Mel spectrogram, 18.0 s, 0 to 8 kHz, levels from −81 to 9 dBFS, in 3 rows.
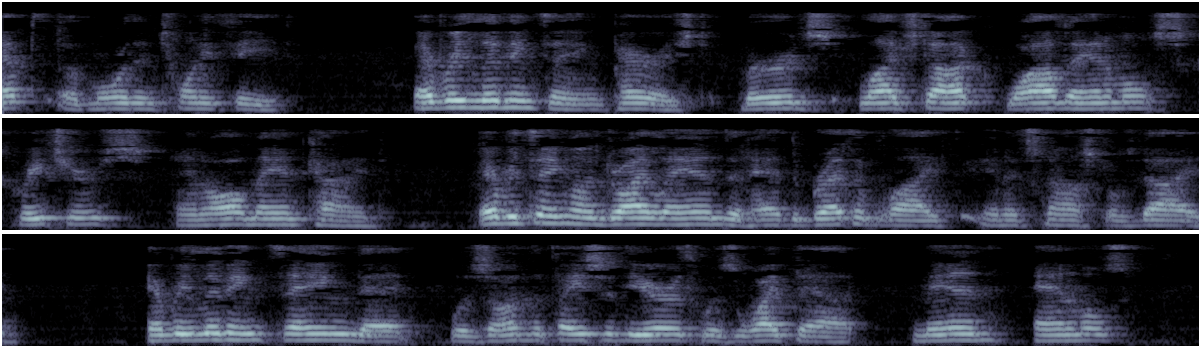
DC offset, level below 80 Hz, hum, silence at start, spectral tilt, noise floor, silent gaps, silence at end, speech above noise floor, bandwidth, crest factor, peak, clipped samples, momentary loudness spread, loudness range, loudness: under 0.1%; -66 dBFS; none; 0 s; -7.5 dB/octave; -68 dBFS; none; 0.35 s; 45 dB; 6 kHz; 18 dB; -6 dBFS; under 0.1%; 15 LU; 3 LU; -24 LUFS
